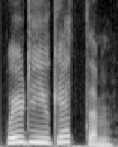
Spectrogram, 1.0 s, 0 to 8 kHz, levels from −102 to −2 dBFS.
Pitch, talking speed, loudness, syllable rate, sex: 250 Hz, 305 wpm, -16 LUFS, 6.7 syllables/s, female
